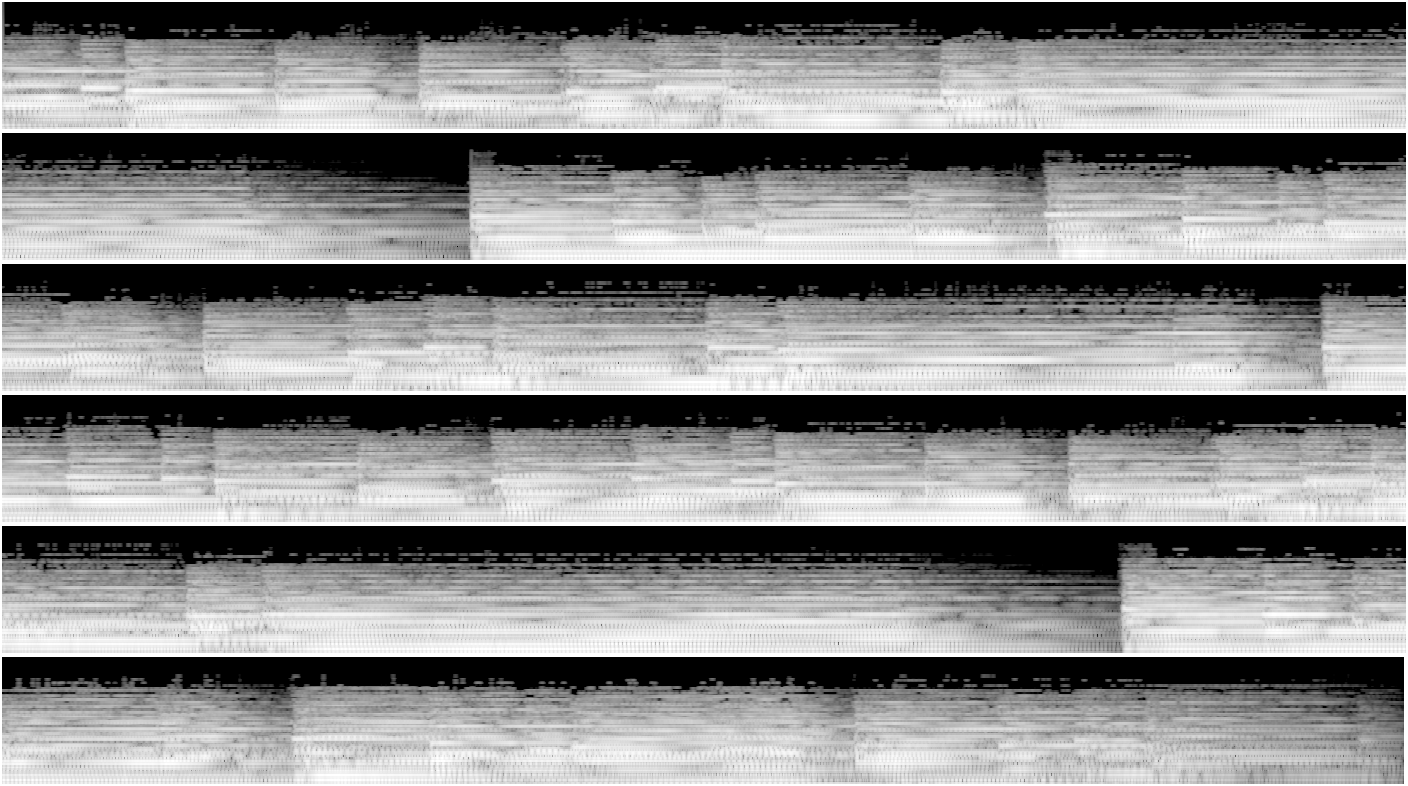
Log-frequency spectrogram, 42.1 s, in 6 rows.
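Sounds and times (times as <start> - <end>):
piano: 0.0 - 42.1.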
